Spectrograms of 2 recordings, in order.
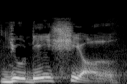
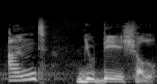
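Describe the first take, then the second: First: The word is said with an added glide sound. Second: The word is said without any added glide sound. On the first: The speaker calls it wrong. "Judicial, judicial, no. You avoid those glides" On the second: The speaker calls it right.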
